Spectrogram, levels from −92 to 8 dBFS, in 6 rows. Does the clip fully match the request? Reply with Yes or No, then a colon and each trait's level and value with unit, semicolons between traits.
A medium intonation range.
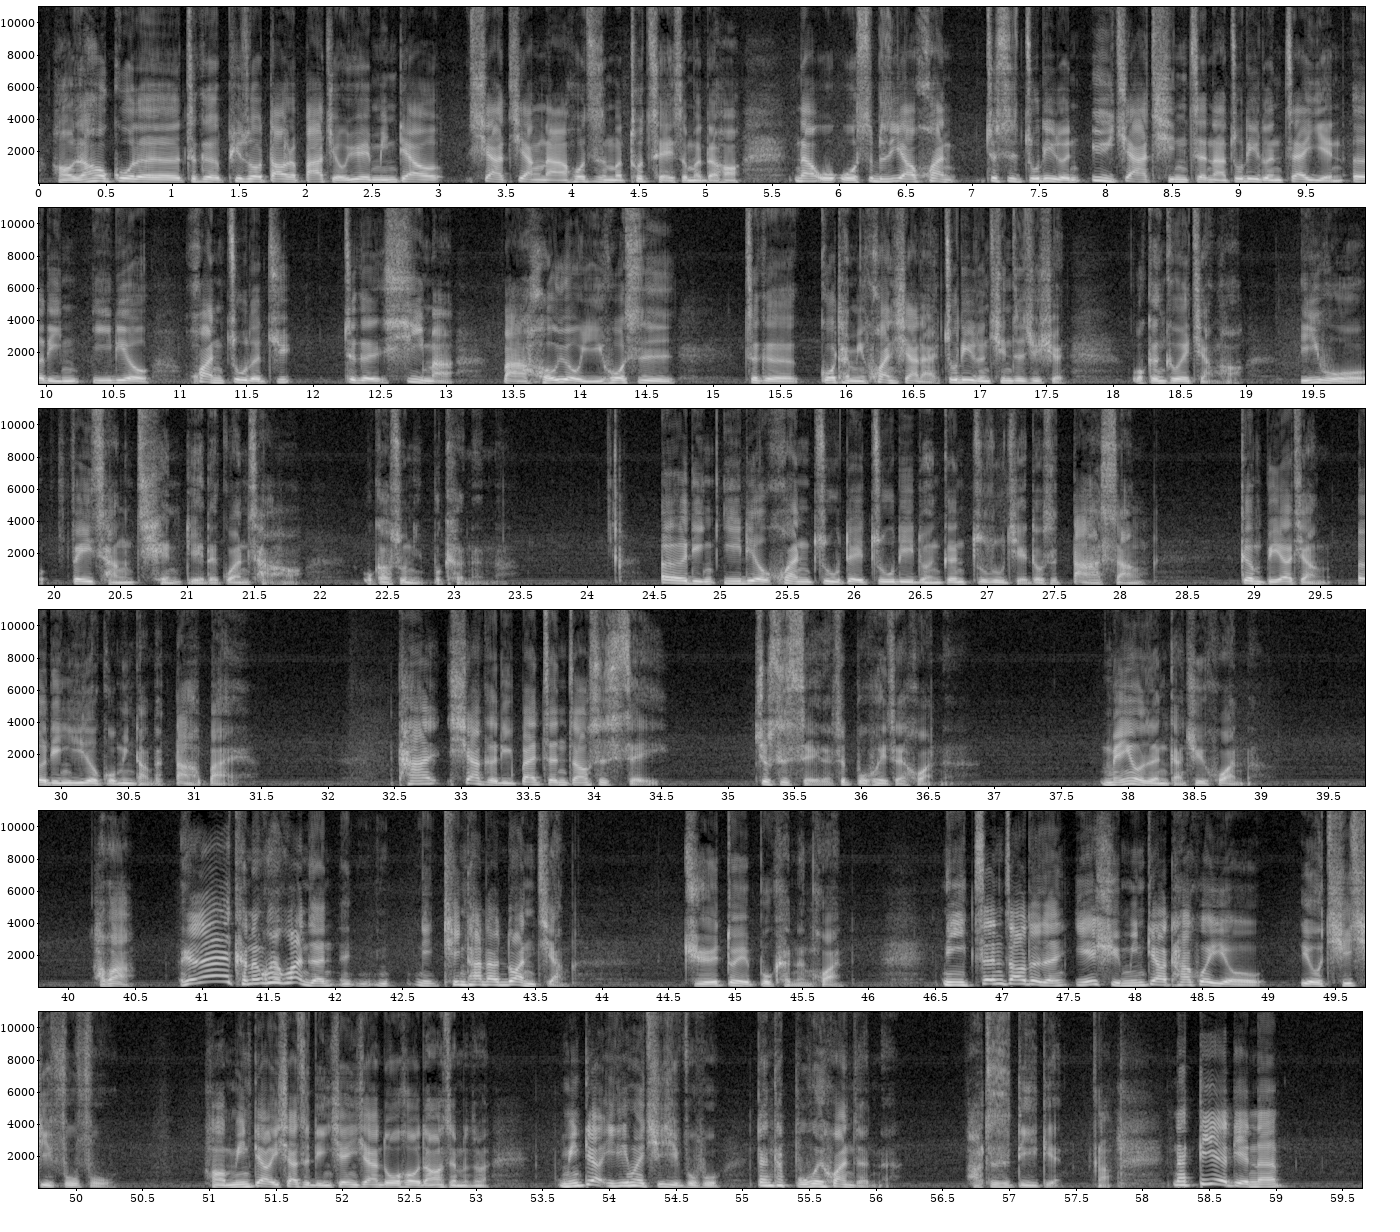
No: wide, 7.2 semitones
